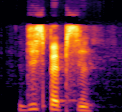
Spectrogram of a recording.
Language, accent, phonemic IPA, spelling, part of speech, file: French, France, /dis.pɛp.si/, dyspepsie, noun, LL-Q150 (fra)-dyspepsie.wav
- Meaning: dyspepsia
